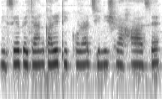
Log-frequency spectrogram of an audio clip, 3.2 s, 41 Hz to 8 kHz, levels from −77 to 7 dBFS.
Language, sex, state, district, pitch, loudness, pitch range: Bengali, female, Assam, Hailakandi, 260 Hz, -18 LUFS, 255-270 Hz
